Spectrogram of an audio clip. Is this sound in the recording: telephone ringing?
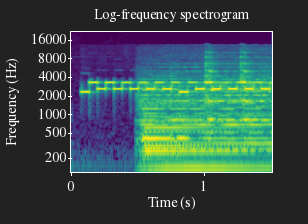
yes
